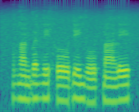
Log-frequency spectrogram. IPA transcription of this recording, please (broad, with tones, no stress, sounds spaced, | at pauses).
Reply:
v ã˧ ɡʷ ɛ˧ v e˧ h oː˨ ɗ e˧ j oː˨ k͡p ã˧ l e˦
